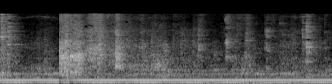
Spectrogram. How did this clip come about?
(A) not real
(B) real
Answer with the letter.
B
